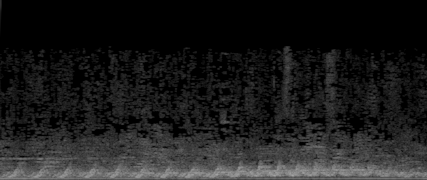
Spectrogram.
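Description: Amplified electronic drone: a steady low hum held under a fast, evenly pulsing warble, from the band's instrument and effects gear.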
